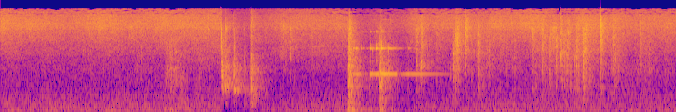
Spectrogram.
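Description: Knocks and clinks of seasoning containers being handled on a kitchen counter: a couple of knocks about two seconds in, then a sharper clink with a short ring about three and a half seconds in, followed by lighter taps.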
